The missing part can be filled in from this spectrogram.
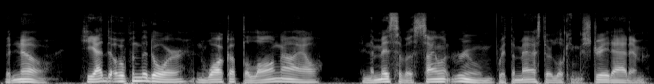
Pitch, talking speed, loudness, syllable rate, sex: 110 Hz, 255 wpm, -17 LUFS, 5.7 syllables/s, male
